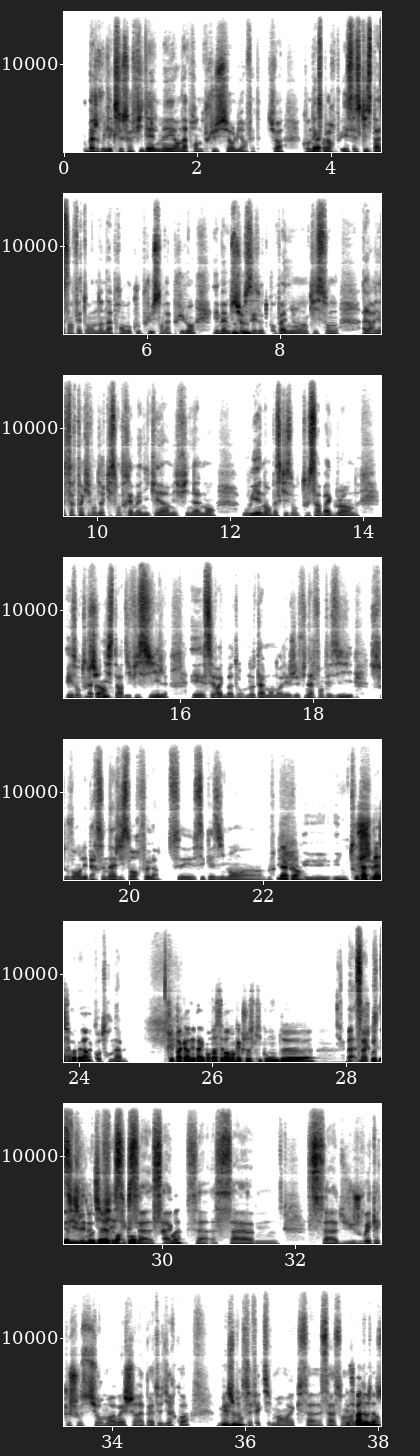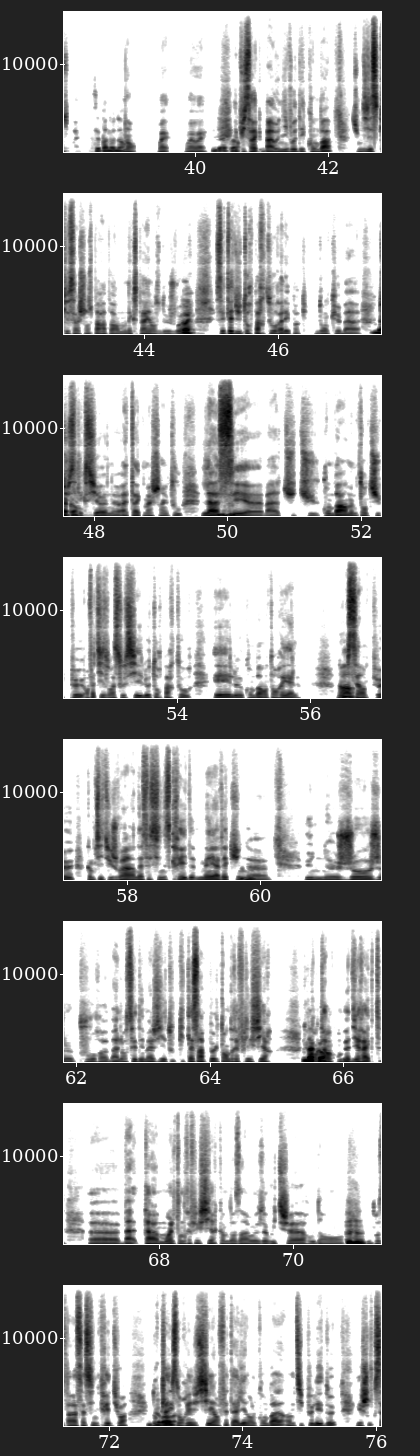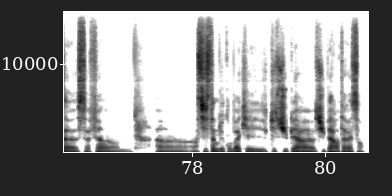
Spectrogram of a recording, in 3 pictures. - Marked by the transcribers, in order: tapping; in English: "background"; chuckle
- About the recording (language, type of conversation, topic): French, podcast, Quel personnage de fiction te parle le plus, et pourquoi ?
